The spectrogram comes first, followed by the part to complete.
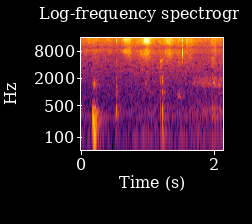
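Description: Near silence with a short, soft low thump just after the start and a few faint clicks spread through the rest.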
